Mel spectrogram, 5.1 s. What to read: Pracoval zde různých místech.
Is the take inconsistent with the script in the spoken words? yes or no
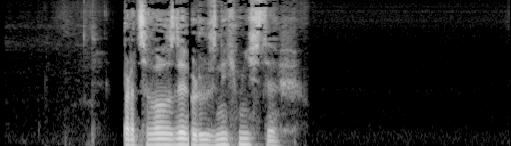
no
